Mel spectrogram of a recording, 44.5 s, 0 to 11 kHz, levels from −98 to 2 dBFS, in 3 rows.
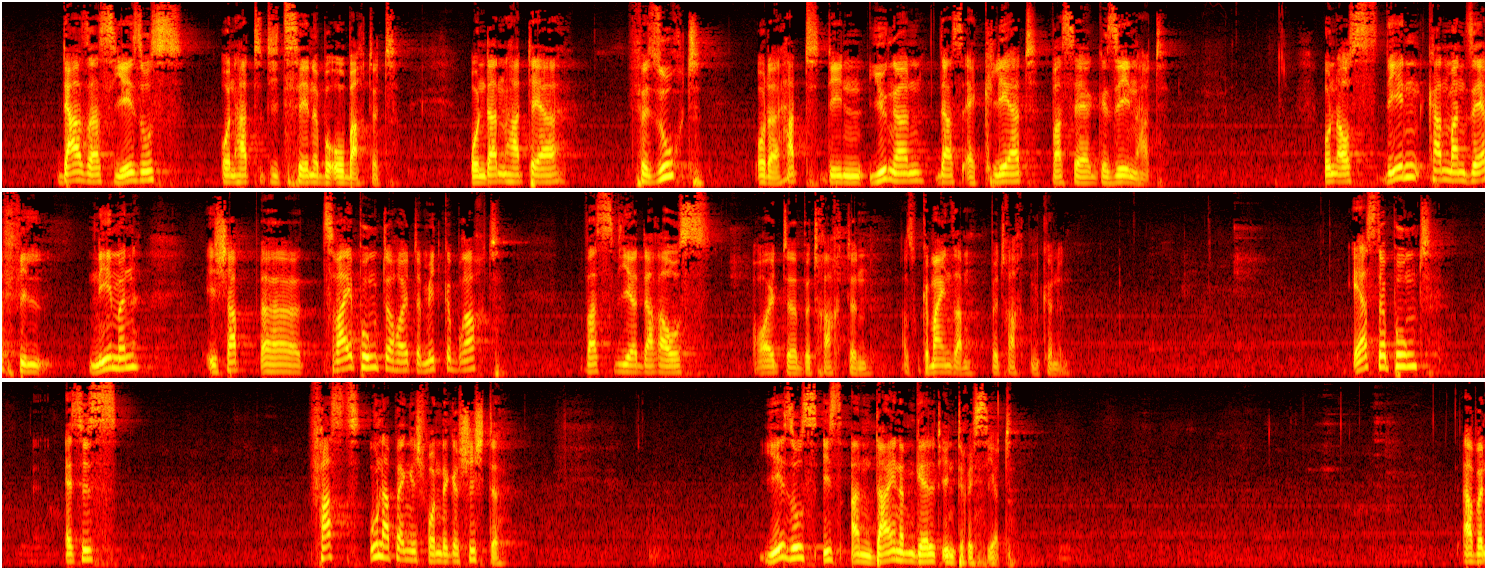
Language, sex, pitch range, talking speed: German, male, 105-145 Hz, 85 wpm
